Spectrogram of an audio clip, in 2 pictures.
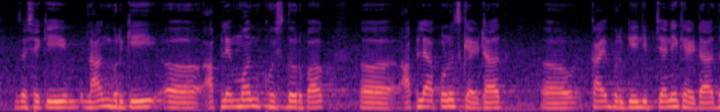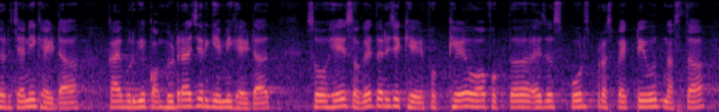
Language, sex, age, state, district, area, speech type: Goan Konkani, male, 18-30, Goa, Bardez, rural, spontaneous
